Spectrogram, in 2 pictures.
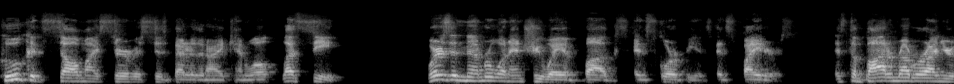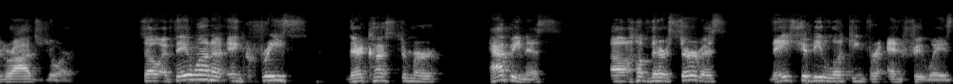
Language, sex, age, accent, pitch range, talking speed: English, male, 30-49, American, 115-155 Hz, 155 wpm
